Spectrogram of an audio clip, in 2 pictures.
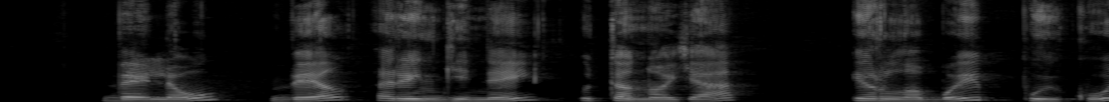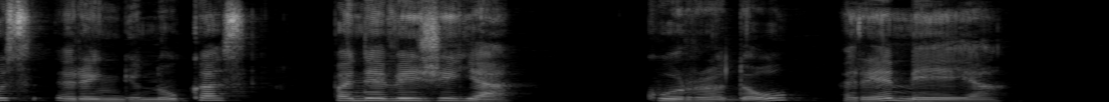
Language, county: Lithuanian, Klaipėda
